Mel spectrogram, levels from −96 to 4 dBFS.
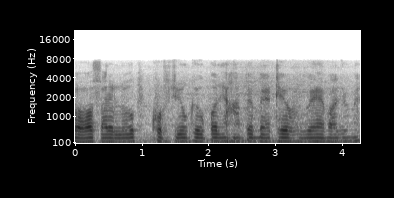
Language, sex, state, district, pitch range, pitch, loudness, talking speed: Hindi, male, Bihar, Patna, 120-125 Hz, 125 Hz, -20 LUFS, 180 wpm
